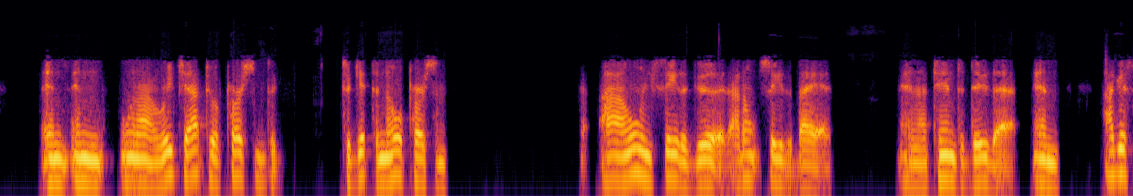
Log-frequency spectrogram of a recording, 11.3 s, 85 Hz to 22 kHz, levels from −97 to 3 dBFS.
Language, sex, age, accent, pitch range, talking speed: English, male, 50-69, American, 105-135 Hz, 185 wpm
